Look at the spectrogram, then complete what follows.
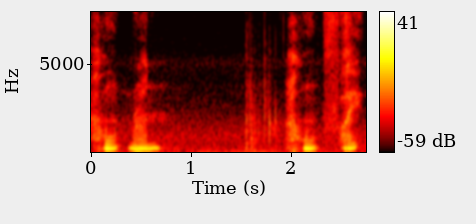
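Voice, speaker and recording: A woman playing a tender, heartbroken bard facing a former lover in an intimate fantasy ASMR roleplay, speaking softly and wistfully in a breathy near-whisper. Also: fairly high pitch, level tone, a little hiss or hum. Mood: loving, resigned. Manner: slow, gentle, wistful delivery with pauses.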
